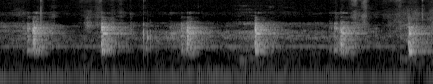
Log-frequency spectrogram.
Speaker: leave it there for a little bit it sounds like it's in beat it could be off a little bit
